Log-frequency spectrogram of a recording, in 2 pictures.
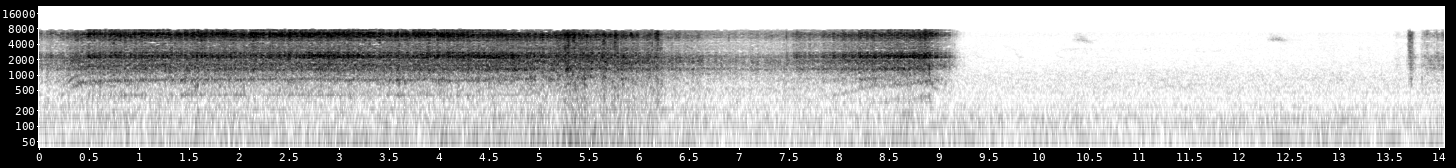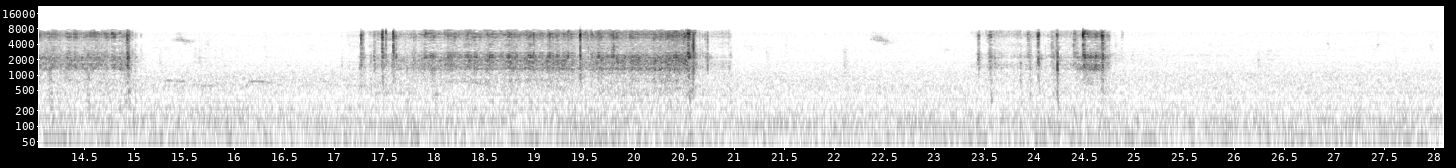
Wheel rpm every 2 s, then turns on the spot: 90, 110, 80, 40, 30, 0, 0, 10, 10, 40, 10, 0, 0, 0.
20-22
